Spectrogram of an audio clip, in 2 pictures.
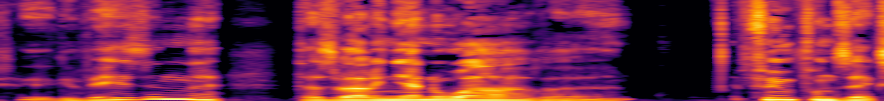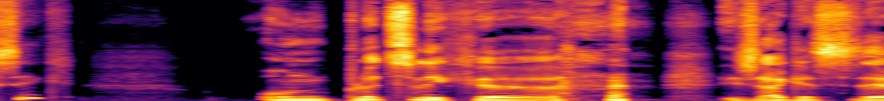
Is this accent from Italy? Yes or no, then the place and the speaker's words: yes; Italy; German is a second language; In Italien auch, wo äh, ich bin Italiener geblieben, aber äh, bevor dass ich in Frankreich berühmt war, wollten die Italiener mich nicht hören.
